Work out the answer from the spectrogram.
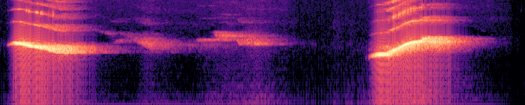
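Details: Black-capped lory calling to challenge rivals: a loud, slightly falling whistle, two faint soft notes, then a strong upslurred whistle, all clean against silence.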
